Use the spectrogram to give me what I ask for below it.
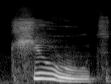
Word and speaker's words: cute: Et ici, ça donne cute, tu vois. Et insiste sur le U, tu vois. Prononce-le entièrement. Cute.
